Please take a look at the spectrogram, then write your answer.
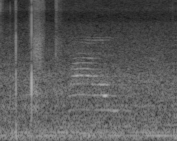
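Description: A pet cat gives a faint, short meow indoors, with a couple of small clicks before it and quiet room tone around it.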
